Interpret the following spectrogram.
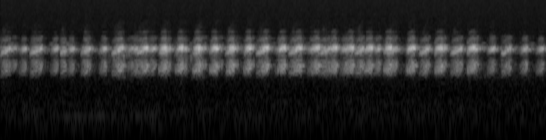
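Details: Tree frogs singing at night at a forest pond in north-east Italy in mid-April; a dense chorus of rapid, rattling croaks repeated about three times a second, overlapping callers forming a steady pulsing din with no other sounds.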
